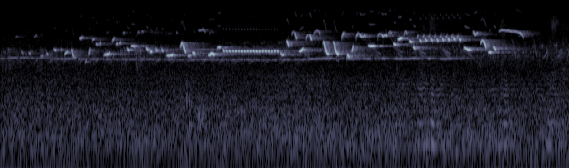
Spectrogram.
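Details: Winter wren (Troglodytes hiemalis) in northern British Columbia singing a long, tumbling song of high, rapid trills and sweet notes for about five seconds, very similar to the Pacific wren's song.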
